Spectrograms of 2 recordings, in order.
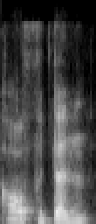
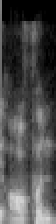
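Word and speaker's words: often: अब यहाँ ऑफ्टन ना पढ़ के हम पढ़ेंगे ऑफन, जो कि टी साइलेंट है।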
